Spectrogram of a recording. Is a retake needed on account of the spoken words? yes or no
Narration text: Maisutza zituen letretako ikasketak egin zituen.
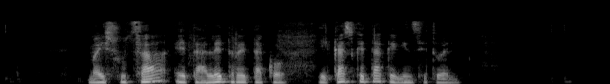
yes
